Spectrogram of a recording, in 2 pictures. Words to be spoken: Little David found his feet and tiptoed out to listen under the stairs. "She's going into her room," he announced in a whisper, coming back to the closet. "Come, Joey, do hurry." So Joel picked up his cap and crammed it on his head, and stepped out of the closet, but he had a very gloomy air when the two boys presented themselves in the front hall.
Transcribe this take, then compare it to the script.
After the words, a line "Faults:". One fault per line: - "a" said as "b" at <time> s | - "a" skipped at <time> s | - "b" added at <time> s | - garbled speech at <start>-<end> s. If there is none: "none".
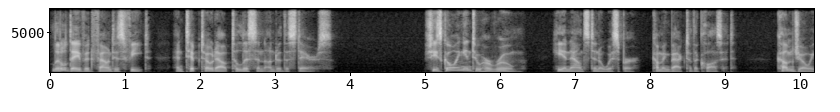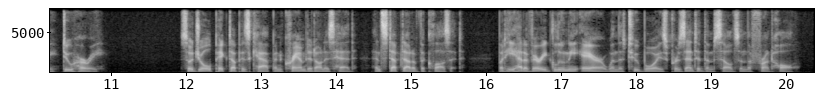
Little David found his feet and tiptoed out to listen under the stairs. "She's going into her room," he announced in a whisper, coming back to the closet. "Come, Joey, do hurry." So Joel picked up his cap and crammed it on his head, and stepped out of the closet, but he had a very gloomy air when the two boys presented themselves in the front hall.
Faults:
none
